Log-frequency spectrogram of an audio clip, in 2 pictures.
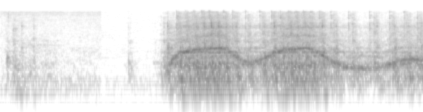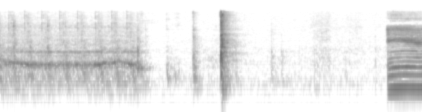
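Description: Sewing machine running steadily for about four seconds while stitching a quarter-inch seam with Aurifil thread, a fast whirring hum with small speed changes, followed by clicks and handling noises.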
